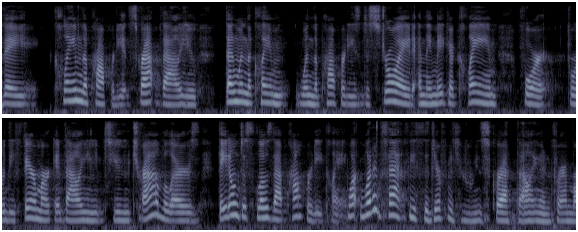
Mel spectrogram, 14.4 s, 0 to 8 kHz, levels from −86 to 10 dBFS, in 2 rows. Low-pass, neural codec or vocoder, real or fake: 7.2 kHz; codec, 16 kHz, 4.8 kbps, FACodec; fake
